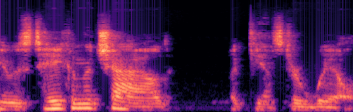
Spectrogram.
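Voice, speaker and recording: A man puts on a character voice at medium pitch. He keeps a moderate pace. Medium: read story. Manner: dull, flat.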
